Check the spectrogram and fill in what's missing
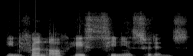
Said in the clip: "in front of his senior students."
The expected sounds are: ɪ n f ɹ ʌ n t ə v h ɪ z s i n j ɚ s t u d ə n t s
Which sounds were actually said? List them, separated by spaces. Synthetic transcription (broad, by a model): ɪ n f ɹ ʌ n t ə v h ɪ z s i n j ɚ s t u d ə n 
